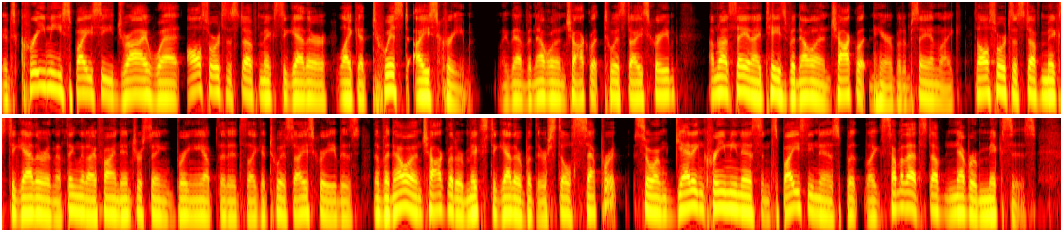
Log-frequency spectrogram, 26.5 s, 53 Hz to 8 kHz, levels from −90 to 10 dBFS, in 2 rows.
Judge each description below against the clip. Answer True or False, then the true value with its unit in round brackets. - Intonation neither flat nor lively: True (3.2 semitones)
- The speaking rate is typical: True (195 wpm)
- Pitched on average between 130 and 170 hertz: False (115 Hz)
